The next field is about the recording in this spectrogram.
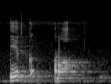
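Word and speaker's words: اقرأ: idhab kasrah Hamzah wasalnya qqra 1 2 3 huruf ketiganya fathah maka dibaca Iqra patokannya huruf ketiga kalau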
